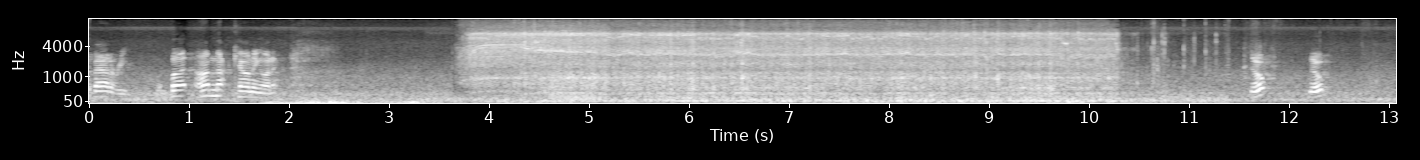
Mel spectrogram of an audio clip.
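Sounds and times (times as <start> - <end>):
cordless chainsaw electric whine: 3.6 - 11.3.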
